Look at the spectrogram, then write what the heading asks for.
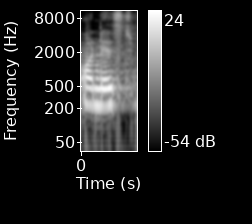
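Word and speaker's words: honest: Like an ऑनेस्ट मैन। सो ऑनेस्ट किससे शुरू हुआ है, एच से शुरू हुआ है, राइट। बट एच इसमें क्या है, साइलेंट है।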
